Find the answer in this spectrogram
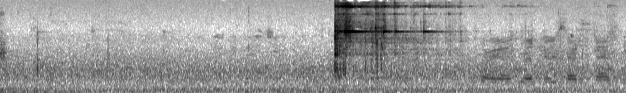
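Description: A disc hitting a metal disc golf basket about three and a half seconds in: a sharp metallic clank and jingle of chains that rings on at a high pitch for about a second, against quiet outdoor background.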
